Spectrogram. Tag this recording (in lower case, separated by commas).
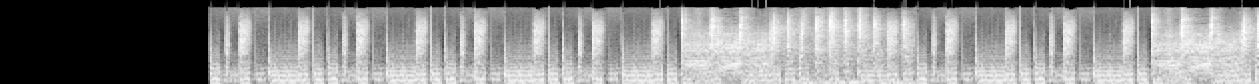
sampler, music, pop music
